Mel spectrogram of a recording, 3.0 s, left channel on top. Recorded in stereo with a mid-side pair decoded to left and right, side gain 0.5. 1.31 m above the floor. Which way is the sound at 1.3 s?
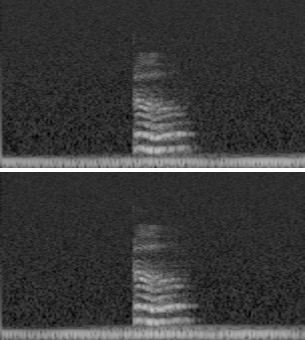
35° right.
